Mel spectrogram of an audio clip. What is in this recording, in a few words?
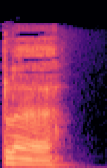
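"blur", British English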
